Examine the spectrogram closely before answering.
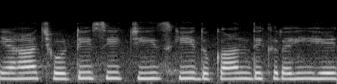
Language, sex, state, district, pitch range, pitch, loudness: Hindi, female, Chhattisgarh, Sarguja, 265-280 Hz, 270 Hz, -14 LUFS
